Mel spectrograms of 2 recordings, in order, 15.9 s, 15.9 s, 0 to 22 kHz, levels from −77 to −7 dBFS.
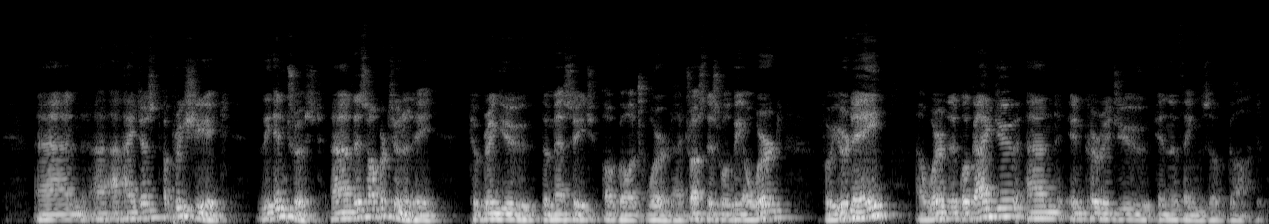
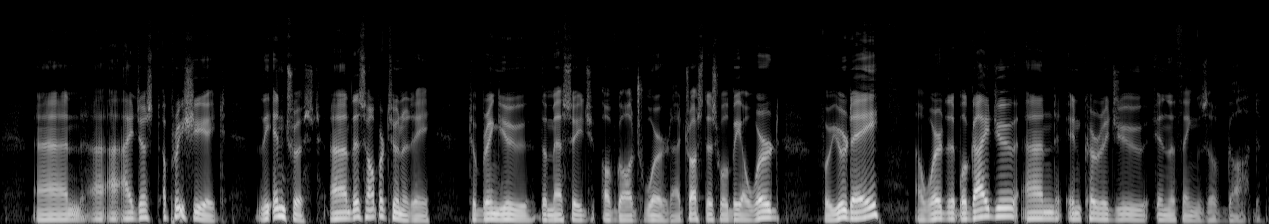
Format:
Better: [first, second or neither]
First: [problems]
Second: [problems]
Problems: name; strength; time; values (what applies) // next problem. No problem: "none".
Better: second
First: room echo; slight; dies away in 0.4 s // off-mic speech; far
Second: none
